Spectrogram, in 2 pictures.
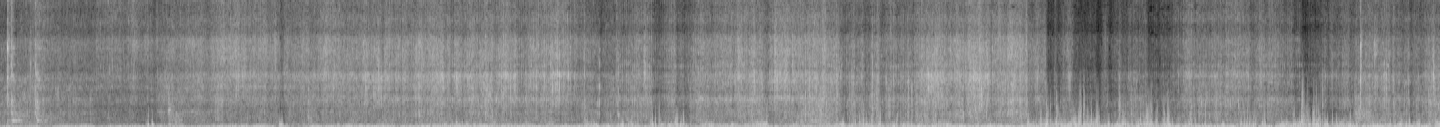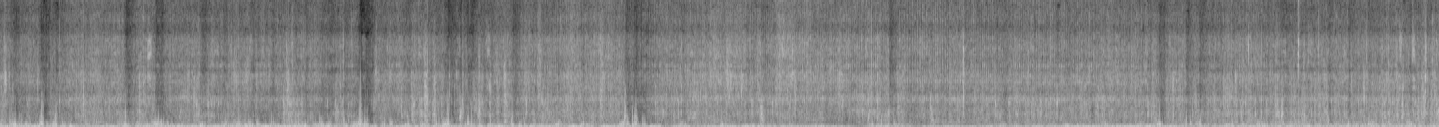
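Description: Wind buffeting an action camera's microphone on a mountain bike descending a dirt trail, over the rumble of knobbly tyres on the ground. Frequent short knocks and rattles come from the bike going over bumps.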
